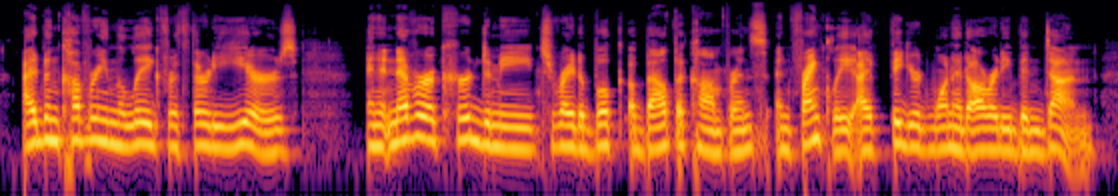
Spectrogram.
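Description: This woman talks at a fairly quick pace with few pauses, using a fairly low pitch and ordinary pitch variation in a New Jersey accent, on a very clean recording with a silent background. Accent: New Jersey American.

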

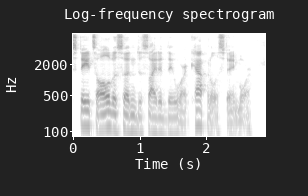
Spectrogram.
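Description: Fairly low-pitched man with an American accent and fairly even intonation. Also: quiet background. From US, Colorado (teen years in Colorado Springs). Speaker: essayist and writer. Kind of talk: interview conversation. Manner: halting, frequent repetitions and fillers.

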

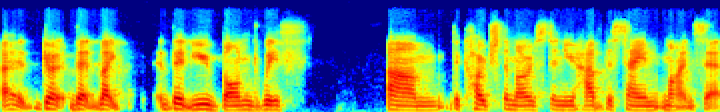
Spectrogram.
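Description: A woman speaks with a strong Australian accent. Her pitch is very deep and low. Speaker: college athlete. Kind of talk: interview. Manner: hesitant, many fillers.

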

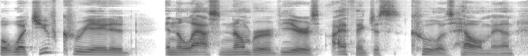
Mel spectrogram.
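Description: A man speaks at a fairly slow pace and medium pitch with ordinary pitch variation. It is a normal speaking voice against a quiet background. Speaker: podcast co-host. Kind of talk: casual podcast chat.

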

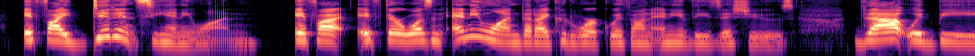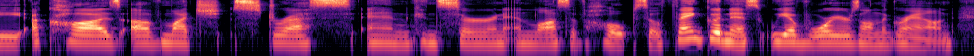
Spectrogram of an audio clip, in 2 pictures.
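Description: In a very clean recording with a silent background and a dry, close sound with no echo, a woman speaks in an animated tone at medium pitch, with ordinary pitch variation and big swings in loudness. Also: fairly slow pace. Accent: Canadian. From Canada. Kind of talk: interview.

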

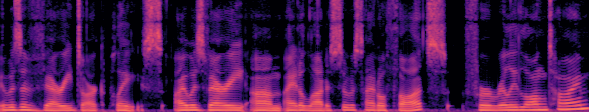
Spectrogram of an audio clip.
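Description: With an American accent, a woman speaks in a normal speaking voice, fairly low-pitched, at a moderate pace with hardly any pauses. Her intonation is fairly even and her loudness very even. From Pennsylvania, Philadelphia area. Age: 30s. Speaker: addiction recovery speaker. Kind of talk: testimony.

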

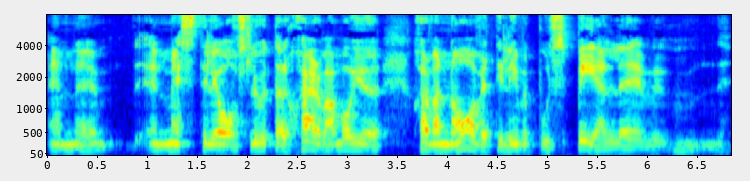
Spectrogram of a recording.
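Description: This man's voice sits at a medium pitch. His intonation stays flat and monotone. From Sweden. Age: 50s. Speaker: football supporters club editor. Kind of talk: casual chat.

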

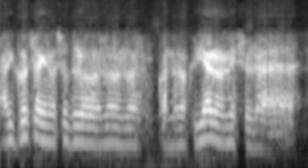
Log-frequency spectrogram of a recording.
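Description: Against noticeable background noise, a man talks at a fairly slow pace in a medium pitch. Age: 70s. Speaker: retired football goalkeeper. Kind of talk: casual interview.

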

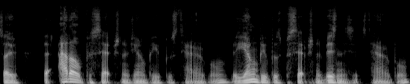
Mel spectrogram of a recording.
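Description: Over a very clean recording with a silent background, a man with a very deep, low pitch and a dark, mellow tone speaks at a very fast pace with vocal fry, the sound dry and close with no echo. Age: 40s. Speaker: author and entrepreneur. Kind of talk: interview.

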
